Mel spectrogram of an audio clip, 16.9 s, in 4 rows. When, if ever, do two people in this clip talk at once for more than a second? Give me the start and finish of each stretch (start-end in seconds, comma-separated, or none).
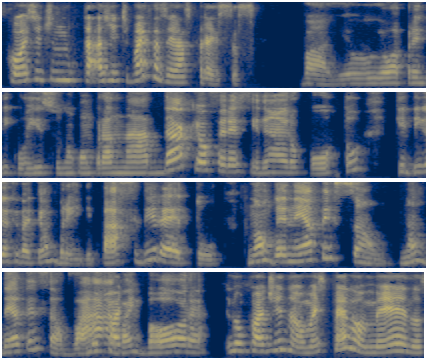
none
